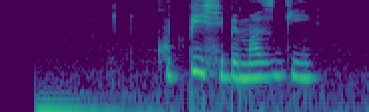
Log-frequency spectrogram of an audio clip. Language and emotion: Russian, angry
